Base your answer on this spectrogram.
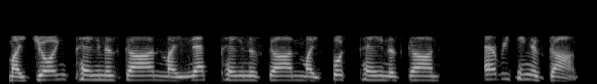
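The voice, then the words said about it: Irish accent. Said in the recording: “Irish ... I love her accent”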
